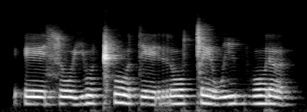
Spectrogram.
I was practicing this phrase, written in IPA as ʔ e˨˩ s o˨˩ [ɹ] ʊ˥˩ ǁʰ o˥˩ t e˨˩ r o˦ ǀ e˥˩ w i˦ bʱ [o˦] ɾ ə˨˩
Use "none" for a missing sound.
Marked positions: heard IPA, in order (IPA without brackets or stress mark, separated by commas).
j, o˦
